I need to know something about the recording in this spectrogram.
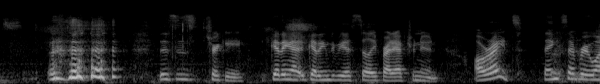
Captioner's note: laughter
